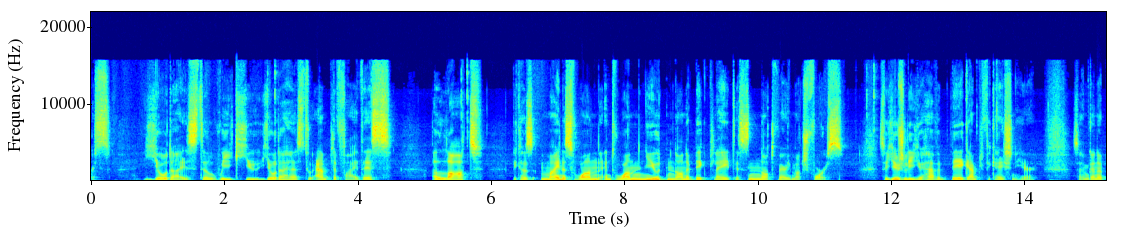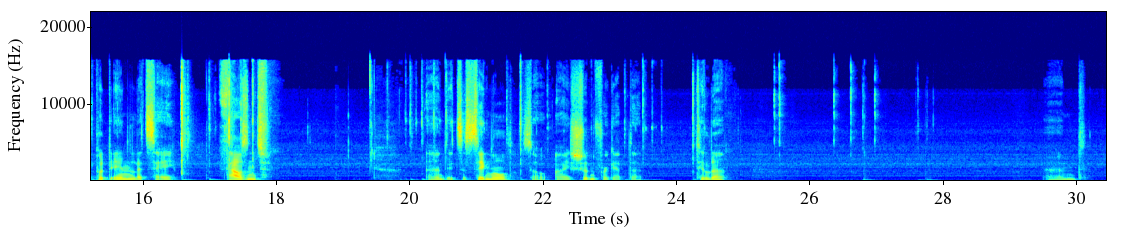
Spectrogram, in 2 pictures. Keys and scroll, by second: 13.5 shift+n, 15.2 shift+3, 16.6 space, 17.0 1, 17.3 0, 19.9 Left, 21.7 alt+g, 22.5 BackSpace, 24.2 alt+n.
